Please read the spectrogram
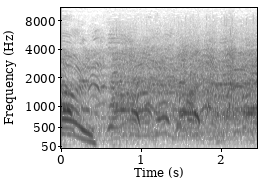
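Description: A Spanish-language football commentator's goal cry, "¡gol, gol, gol, gol!". A long held shout falls away in pitch in the first half second, then breaks into a run of short repeated calls.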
